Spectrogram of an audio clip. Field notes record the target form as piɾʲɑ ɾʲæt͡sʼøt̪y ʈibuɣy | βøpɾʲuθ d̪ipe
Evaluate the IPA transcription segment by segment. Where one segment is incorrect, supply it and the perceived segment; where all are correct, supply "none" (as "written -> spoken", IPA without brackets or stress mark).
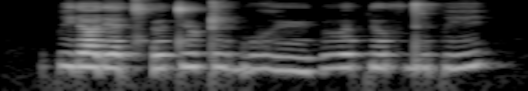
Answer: e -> i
